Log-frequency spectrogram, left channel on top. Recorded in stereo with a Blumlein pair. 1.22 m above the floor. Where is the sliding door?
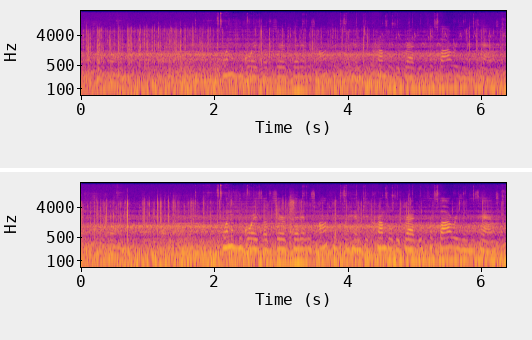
No sliding door in this recording.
